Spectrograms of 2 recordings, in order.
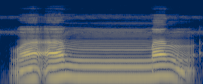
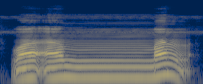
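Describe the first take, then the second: Both takes have the same delivery.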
